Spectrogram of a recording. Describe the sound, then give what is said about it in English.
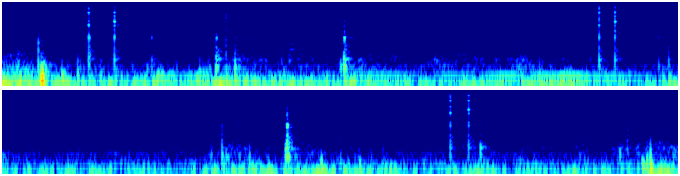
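Faint, sharp clicks of a computer mouse, scattered irregularly over a soft steady hiss, some in quick pairs and others spaced a second or more apart, with no talking. “I'm going to go ahead and click over to my website.”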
